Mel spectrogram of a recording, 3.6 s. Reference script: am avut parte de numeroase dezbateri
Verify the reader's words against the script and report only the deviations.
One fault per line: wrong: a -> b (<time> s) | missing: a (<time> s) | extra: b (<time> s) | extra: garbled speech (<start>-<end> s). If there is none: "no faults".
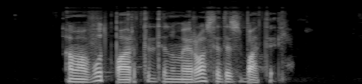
no faults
